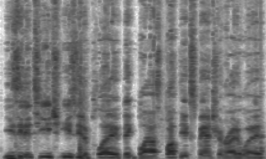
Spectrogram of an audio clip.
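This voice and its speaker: Against a noisy background, a middle-aged board game show host speaks in a lowish, level voice at a moderate pace. His casual talk about board games is chatty and wry, self-deprecating, and full of "uh"s and restarts.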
